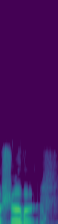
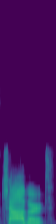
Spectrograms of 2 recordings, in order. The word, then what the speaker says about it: Chabert: Lacey, I'm calling it Chabert. – Chabert. – I'm going to call her Sherbert. – Sherbert. It's spelled Chabert. – Lacey Sherbert. – Sherbert. – Nah, Chabert.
